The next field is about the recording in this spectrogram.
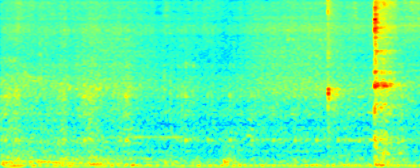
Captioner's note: loud truck sounds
